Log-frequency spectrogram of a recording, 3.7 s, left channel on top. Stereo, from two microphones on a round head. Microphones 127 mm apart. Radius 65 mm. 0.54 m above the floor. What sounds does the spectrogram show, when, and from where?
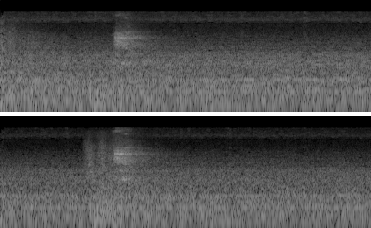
1.1 s whispering: 60° right (ahead or behind), 2 m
